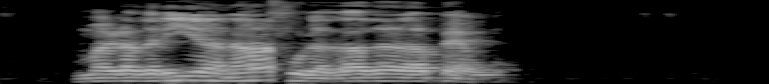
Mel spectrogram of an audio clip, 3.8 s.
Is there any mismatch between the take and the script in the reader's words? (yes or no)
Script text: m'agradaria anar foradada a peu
no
